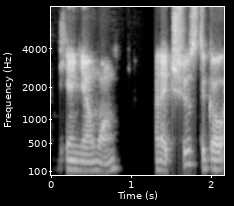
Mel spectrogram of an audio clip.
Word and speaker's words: Tianyang Wang: as you can see my name is originally pronounced Tian Yong Wong and I choose to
